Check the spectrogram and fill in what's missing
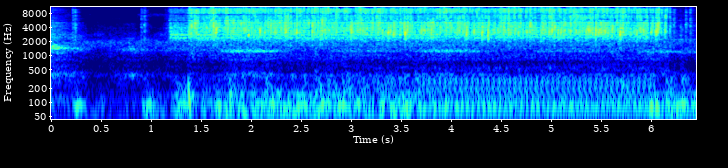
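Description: A tap turns on and water from a newly installed pump gushes steadily into a sink for several seconds, then stops abruptly.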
